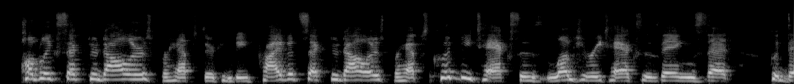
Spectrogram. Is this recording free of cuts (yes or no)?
no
